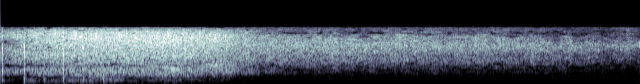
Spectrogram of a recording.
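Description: Audience applauding: a swell of clapping over the first three seconds that then slowly dies away.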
